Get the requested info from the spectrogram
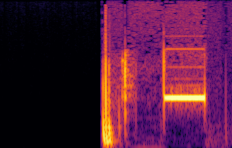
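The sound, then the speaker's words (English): A click-like thump followed by a short electronic tone, then a steady, clear beep lasting about a fifth of a second and the start of another tone, from a company answering machine, fairly loud with no voices. “A message on a company answer phone.”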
